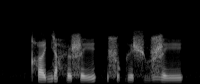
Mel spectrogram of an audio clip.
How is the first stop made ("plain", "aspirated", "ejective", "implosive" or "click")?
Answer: aspirated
